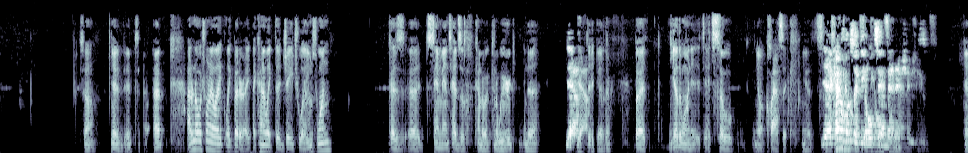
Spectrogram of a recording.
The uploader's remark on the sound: Just a warning, there are some technical issues with this podcast.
